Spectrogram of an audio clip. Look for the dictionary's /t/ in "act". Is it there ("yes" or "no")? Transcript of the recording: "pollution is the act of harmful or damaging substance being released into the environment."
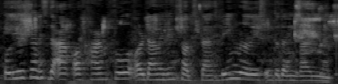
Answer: no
